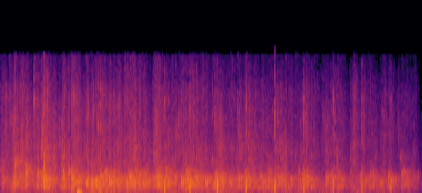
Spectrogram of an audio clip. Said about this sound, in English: and also ask a round of applause and thanks for our panelists.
